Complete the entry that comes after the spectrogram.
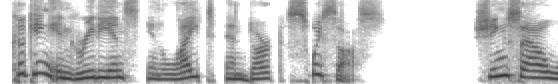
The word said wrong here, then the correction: Shaoxing: wine, pardon me, I pronounced that, Shaoxing wine. Pardon me, to everybody who speaks Chinese and is laughing at me now, wine, sugar, and spices like star anise and Sichuan peppercorns.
